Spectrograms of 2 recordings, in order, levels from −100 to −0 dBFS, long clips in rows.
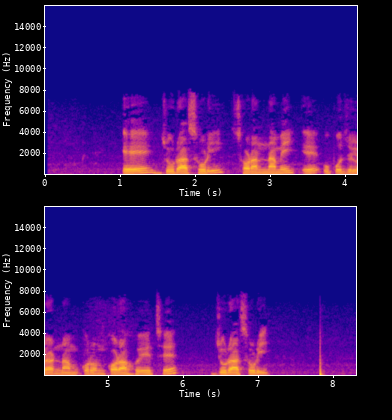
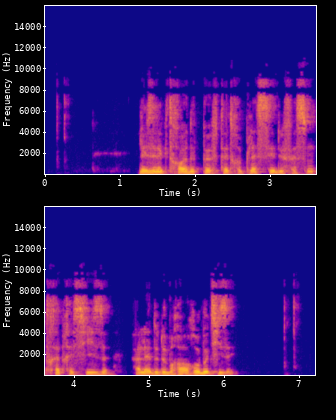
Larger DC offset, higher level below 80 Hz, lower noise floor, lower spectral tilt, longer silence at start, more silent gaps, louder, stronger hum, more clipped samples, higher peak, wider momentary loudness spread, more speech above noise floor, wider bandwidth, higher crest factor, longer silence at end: neither; first, -46 dBFS vs -64 dBFS; second, -60 dBFS vs -90 dBFS; first, -7.5 dB/octave vs -4.5 dB/octave; second, 1.05 s vs 1.25 s; neither; about the same, -20 LUFS vs -20 LUFS; neither; neither; about the same, -2 dBFS vs -2 dBFS; about the same, 9 LU vs 9 LU; second, 42 dB vs 71 dB; second, 7.8 kHz vs 9.6 kHz; about the same, 18 dB vs 18 dB; second, 0.45 s vs 1.1 s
